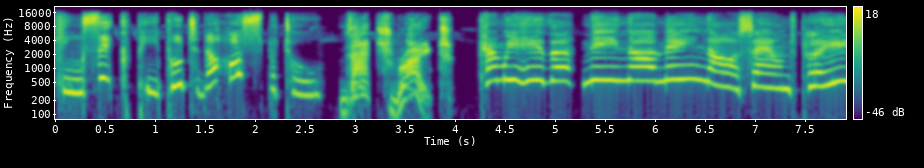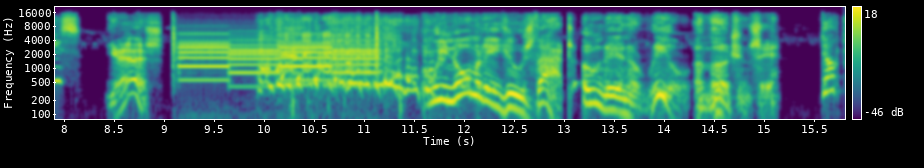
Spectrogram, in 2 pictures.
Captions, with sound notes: Taking sick people to the hospital. That's right! Can we hear the "nee-nah, nee-nah" sound, please? -Yes. -(SIREN WAILING) -(KIDS LAUGH) -(SIREN STOPS) We normally use that only in a real emergency.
